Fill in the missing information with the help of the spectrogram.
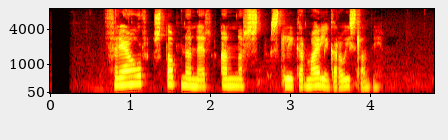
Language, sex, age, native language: Icelandic, female, 30-39, Icelandic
